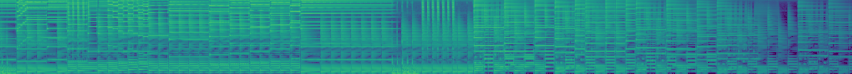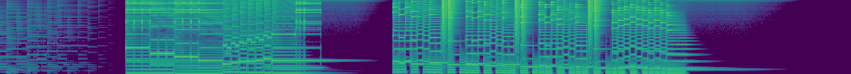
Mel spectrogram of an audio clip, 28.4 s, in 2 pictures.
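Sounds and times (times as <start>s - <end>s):
afternoon game background music: 0.0s - 15.2s, 16.3s - 20.2s, 20.8s - 26.6s
game start jingle: 16.4s - 20.0s, 20.8s - 26.4s.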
